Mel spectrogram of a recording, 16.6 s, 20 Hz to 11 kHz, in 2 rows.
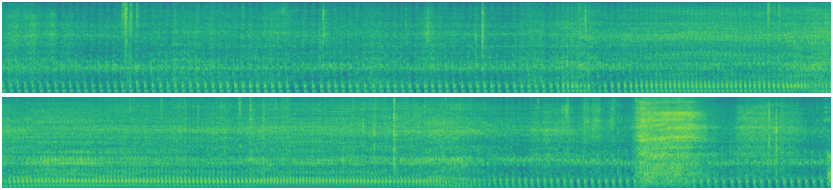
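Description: A crashed Voge 300 motorcycle engine idles in a steady close chug, then rises in pitch as it pulls away in first gear on a slippery surface before settling back, with clattering thumps along the way.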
